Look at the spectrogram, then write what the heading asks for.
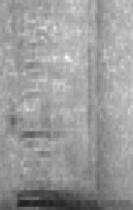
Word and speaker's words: whom: இந்த இடத்துல W is silent. இப்ப ரீட் பண்ணி பாருங்க. Who, whom, whose.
